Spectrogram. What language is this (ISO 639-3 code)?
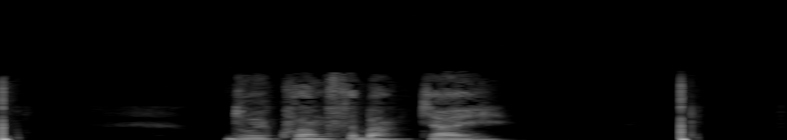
tha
